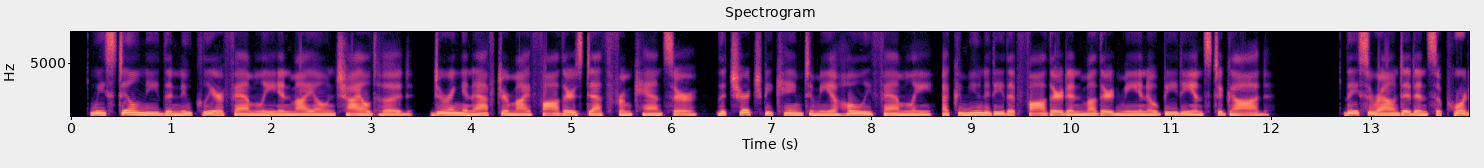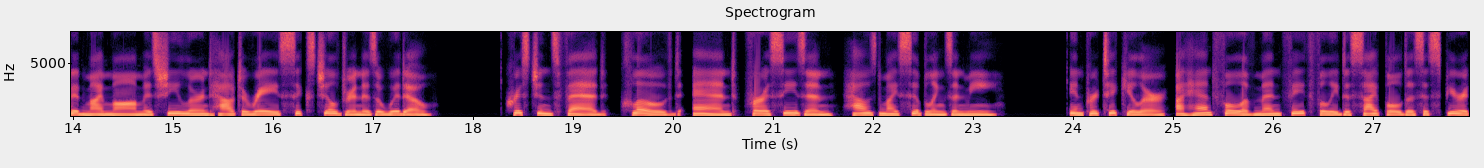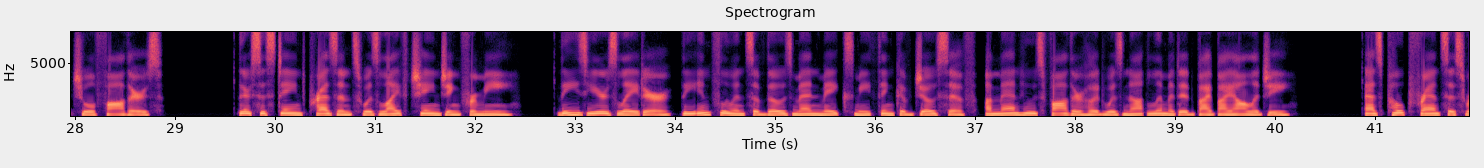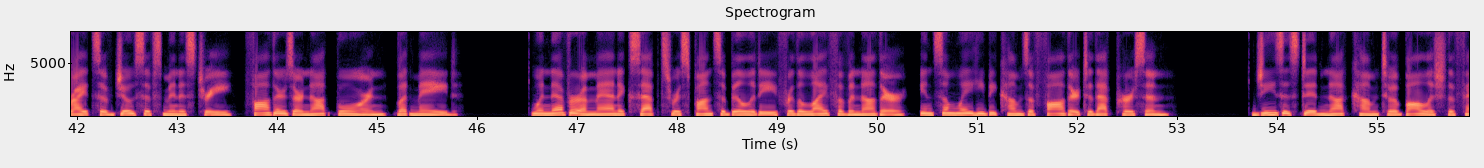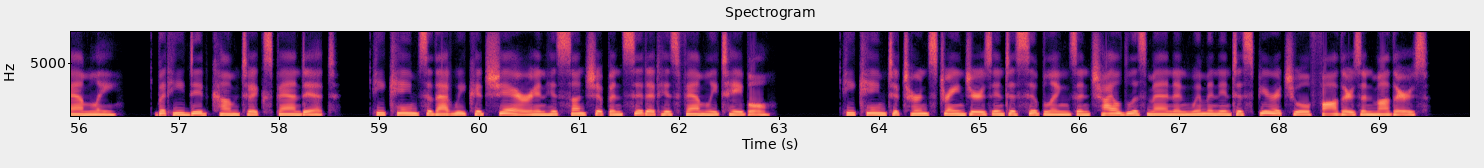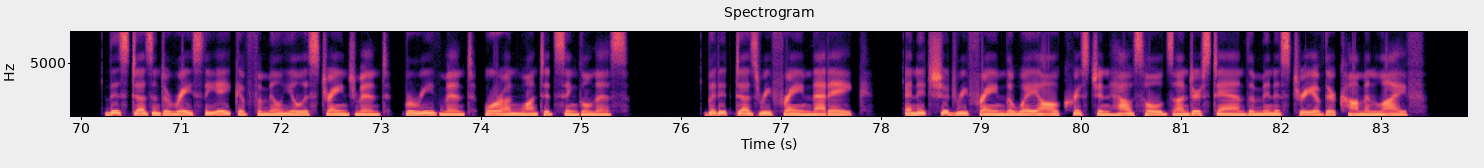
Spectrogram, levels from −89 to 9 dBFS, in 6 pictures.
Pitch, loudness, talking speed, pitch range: 120 Hz, -13 LUFS, 160 wpm, 110-140 Hz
